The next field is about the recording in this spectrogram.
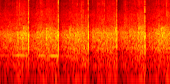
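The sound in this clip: A church audience applauds to welcome a couple of close friends, a short, even burst of clapping punctuated by a few sharper accents at regular intervals.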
